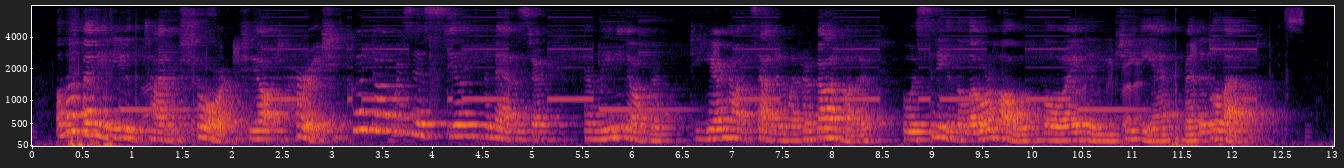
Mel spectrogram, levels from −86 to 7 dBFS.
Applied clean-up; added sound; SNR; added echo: none; Doorbell; 13 dB; reverberation time 0.8 s.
